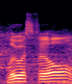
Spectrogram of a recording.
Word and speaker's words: Louisville: this is Lou is Louisville okay thank you Lewisville Louisville it's Louisville in Kentucky well I've heard it called Lou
